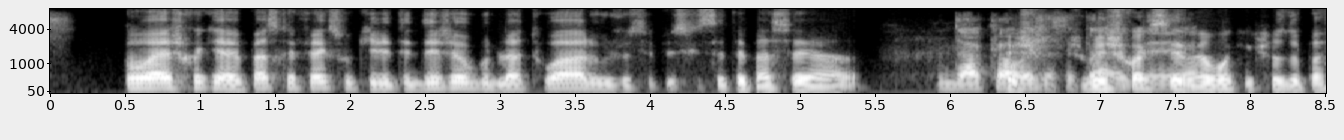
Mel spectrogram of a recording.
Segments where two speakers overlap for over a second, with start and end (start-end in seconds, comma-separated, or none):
6.4-7.7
